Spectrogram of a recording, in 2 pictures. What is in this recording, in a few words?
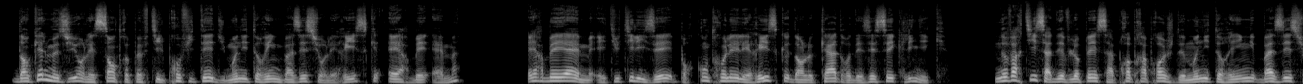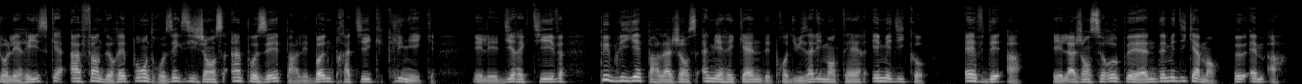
male french e-learning; novartis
